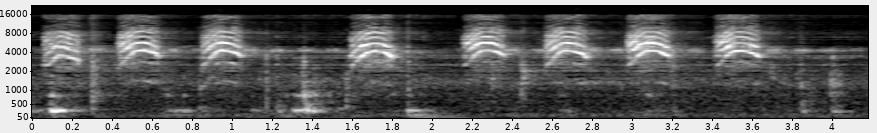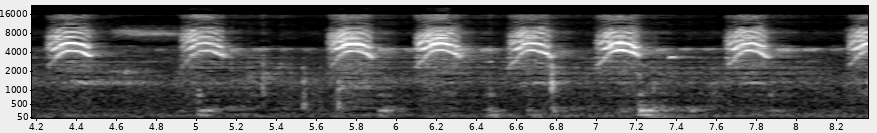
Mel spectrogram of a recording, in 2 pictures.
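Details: High, ringing arched chips from a Crimson sunbird, from a recording played to set other birds calling. They are repeated briskly, roughly two per second, in an uneven but steady run, with a quiet background.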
